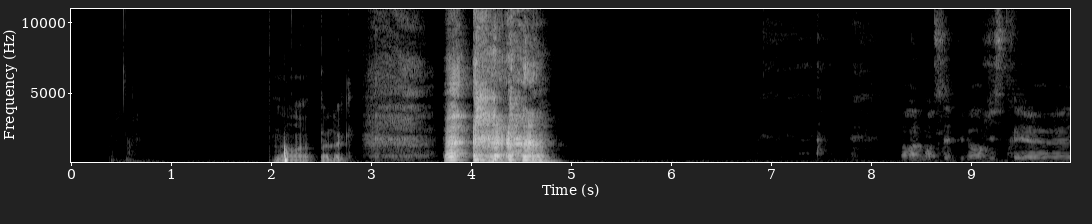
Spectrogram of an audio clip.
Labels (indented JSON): {
  "expert_labels": [
    {
      "quality": "good",
      "cough_type": "dry",
      "dyspnea": false,
      "wheezing": false,
      "stridor": false,
      "choking": false,
      "congestion": false,
      "nothing": true,
      "diagnosis": "healthy cough",
      "severity": "pseudocough/healthy cough"
    }
  ],
  "age": 38,
  "gender": "male",
  "respiratory_condition": false,
  "fever_muscle_pain": false,
  "status": "symptomatic"
}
